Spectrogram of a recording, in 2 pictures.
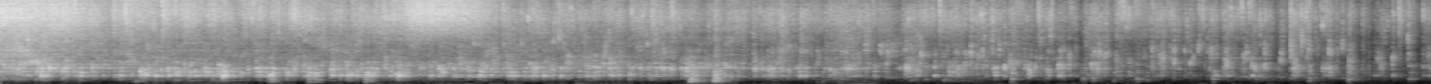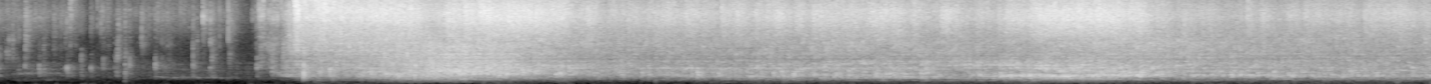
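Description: Pork steak frying in hot oil in a wok: crackling and spattering that dies down as the cooked pieces are lifted out, then a sudden loud sizzle a little past halfway as fresh slices go into the oil, which goes on sizzling steadily.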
